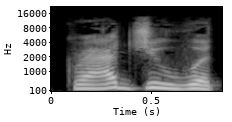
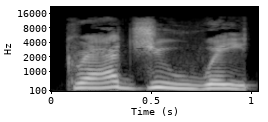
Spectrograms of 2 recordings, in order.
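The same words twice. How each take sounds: First: The last syllable is pronounced like 'it'. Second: The last syllable is pronounced like 'ate'. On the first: It is used as a noun. "是毕业生" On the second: It is used as a verb. "毕业"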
